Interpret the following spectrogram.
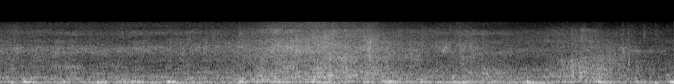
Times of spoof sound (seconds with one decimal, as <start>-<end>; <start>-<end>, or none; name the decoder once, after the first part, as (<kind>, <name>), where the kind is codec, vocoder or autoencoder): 0.0-6.7 (codec, SNAC)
